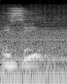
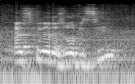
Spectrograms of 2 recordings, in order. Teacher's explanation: because of the question mark there, you have to raise your voice there.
